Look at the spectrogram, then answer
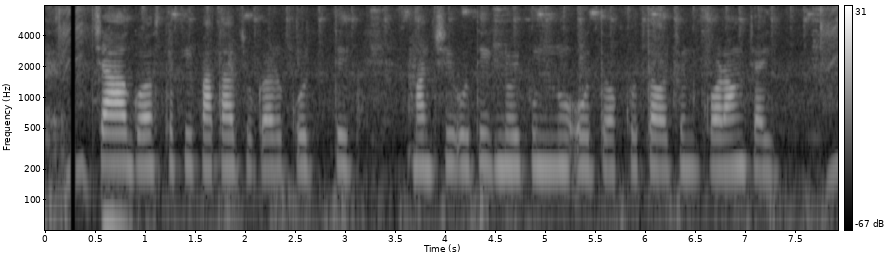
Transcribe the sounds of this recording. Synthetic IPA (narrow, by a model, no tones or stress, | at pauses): t͡ɕaɡɔst̪ʰakipat̪ad͡ʑoɡaɾkoɾt̪e | manʃiod̪ʱiknojpuɾnoʔod̪ɔkʰːot̪aɔd͡ʑonkɔɾaŋt͡ɕaj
